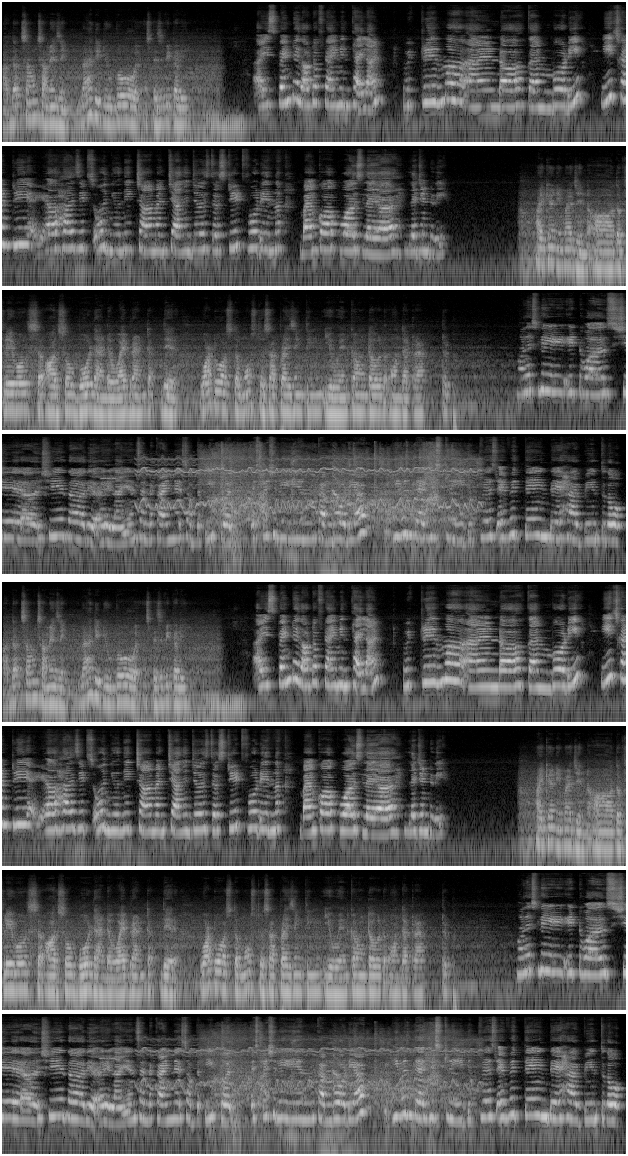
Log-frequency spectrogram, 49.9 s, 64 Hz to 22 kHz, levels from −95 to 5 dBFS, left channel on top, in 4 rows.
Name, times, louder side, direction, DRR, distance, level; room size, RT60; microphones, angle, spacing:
voice 1, 0.0-4.4 22.8-35.2, equal, 45° right, 1.2 m, -29 dB
voice 2, 4.3-7.5 8.0-11.6 12.0-21.3 35.2-44.7 45.1-49.7, right 3 dB, 85° right, 0.6 m, -26 dB
sound 1, 40.1-47.0, left 5 dB, 60° left, 0.8 m, -35 dB
sound 2, 41.3-47.1, left 3 dB, 30° left, 0.8 m, -36 dB
4.2 x 2.4 x 3.1 m
head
